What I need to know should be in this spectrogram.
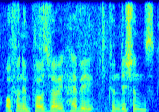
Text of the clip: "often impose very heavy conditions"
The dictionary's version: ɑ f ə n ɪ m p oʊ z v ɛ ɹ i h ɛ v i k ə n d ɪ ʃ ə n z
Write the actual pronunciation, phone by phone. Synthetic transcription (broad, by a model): ɑ f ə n ɪ m p oʊ z v ɛ ɹ i h ɛ v i k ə n d ɪ ʃ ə n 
